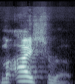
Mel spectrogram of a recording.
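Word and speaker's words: מעשר: Means 10th in the Hebrew is pronounced ma'ashra.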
